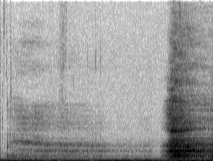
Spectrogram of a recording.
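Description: A woman's short, sharp intake of breath, a gasp, near the end, over low room hum.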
